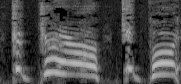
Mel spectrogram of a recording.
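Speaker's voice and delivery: put-on very high, slow voice, "girl" drawn out. Speaker showing owners how to praise their dog, in high-pitched praise. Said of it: "high pitch".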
